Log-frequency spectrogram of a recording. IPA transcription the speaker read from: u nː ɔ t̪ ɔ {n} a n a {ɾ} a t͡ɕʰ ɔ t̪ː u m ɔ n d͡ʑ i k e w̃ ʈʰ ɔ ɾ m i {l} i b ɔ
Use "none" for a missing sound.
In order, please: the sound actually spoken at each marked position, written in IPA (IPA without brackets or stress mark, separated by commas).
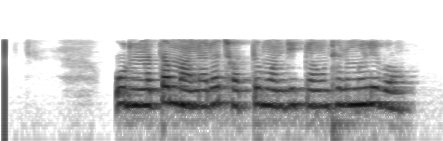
m, ɾ, l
